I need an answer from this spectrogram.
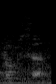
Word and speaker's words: fossa: to lemurs everywhere, the fossa. Although with its spelling, I'm pretty sure it's actually fossa, but the day I pronounce it like that is the day I lay my childhood to rest.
